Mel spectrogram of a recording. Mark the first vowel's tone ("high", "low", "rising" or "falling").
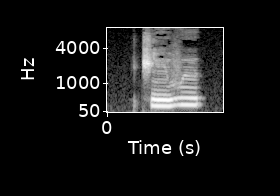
low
